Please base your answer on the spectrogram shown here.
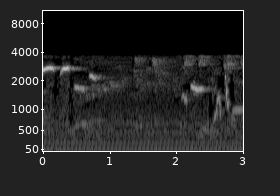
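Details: White-rumped shama singing in a bird-song competition, long-tail MB class, first-place winner of session 9: clear whistled notes, some long and gliding, some short and rising, with quiet gaps between phrases and a low steady hum behind.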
